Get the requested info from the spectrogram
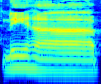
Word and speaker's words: Nehi: Oh, N-E-H-I? – Yeah. – I never knew how to pronounce that. – Knee-high peach.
